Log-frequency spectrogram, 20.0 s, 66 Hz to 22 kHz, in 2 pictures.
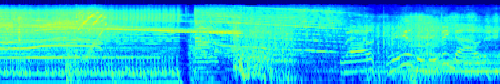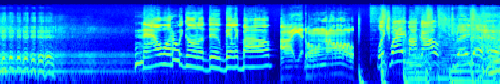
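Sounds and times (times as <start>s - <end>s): racing vehicle engine effects: 0.0s - 12.8s
falling whistle-like tone: 0.8s - 6.8s
cartoon soundtrack music: 3.5s - 6.5s, 16.6s - 20.0s.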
